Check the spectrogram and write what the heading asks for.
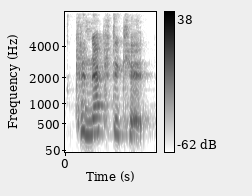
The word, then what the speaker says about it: Connecticut: n n e c Connecticut that's how it's spelled but you don't pronounce the C you you know what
